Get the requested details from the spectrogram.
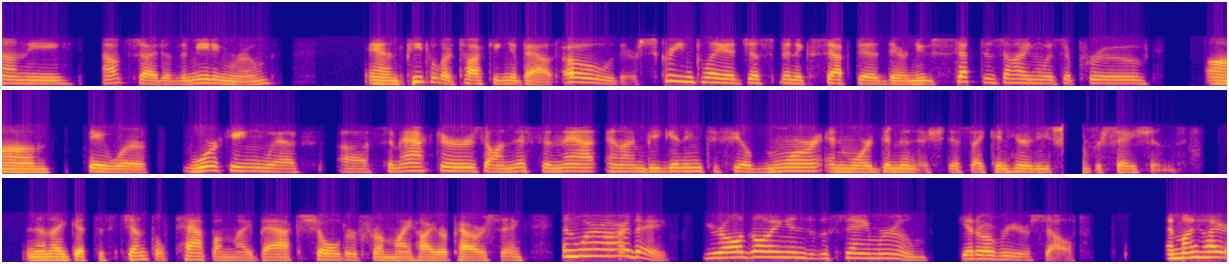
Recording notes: Phone Meeting, 12/28/23.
